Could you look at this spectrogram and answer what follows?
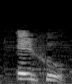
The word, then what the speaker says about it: erhu: En esta pieza musical, con el acompañamiento del piano, destaca el sonido del erhu. ¿Cómo pronuncio, profe? – Erhu. – Ya. Erhu.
